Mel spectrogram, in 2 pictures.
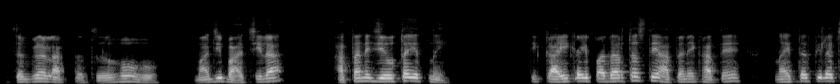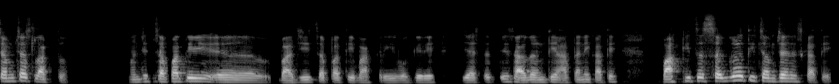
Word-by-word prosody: सगळं 130 Hz, +4 st, 0 dB
लागतंच. 95 Hz, -4 st, -4 dB
हो, 120 Hz, +6 st, -1 dB
हो. 100 Hz, -3 st, -5 dB, 0.4 s
माझी 115 Hz, +7 st, +1 dB
भाचीला 125 Hz, +10 st, +2 dB, 0.6 s
हाताने 145 Hz, +9 st, +2 dB
जेवता 145 Hz, +2 st, +5 dB
येत 155 Hz, -2 st, +5 dB
नाही. 100 Hz, -6 st, -6 dB, 0.8 s
ती -, -, -11 dB
काही-काही 140 Hz, +5 st, +5 dB
पदार्थच 150 Hz, +6 st, +2 dB
ती 170 Hz, -, +6 dB
हाताने 120 Hz, -1 st, -1 dB
खाते. 135 Hz, +8 st, -1 dB, 0.4 s
नाहीतर 130 Hz, +5 st, 0 dB
तिला 155 Hz, 0 st, +5 dB
चमचाच 150 Hz, +2 st, +1 dB
लागतो. -, -, -1 dB, 0.6 s
म्हणजे 115 Hz, +4 st, -8 dB
चपाती 135 Hz, +3 st, +3 dB, 0.3 s
अ, 105 Hz, -2 st, -2 dB, 0.3 s
भाजी 100 Hz, +3 st, -1 dB
चपाती, 105 Hz, 0 st, -3 dB
भाकरी 95 Hz, 0 st, -7 dB
वगैरे 95 Hz, +1 st, -3 dB, 0.3 s
जे 105 Hz, -, 0 dB
असतात 105 Hz, +2 st, -6 dB
ते -, -, -5 dB
साधारण 110 Hz, -1 st, +2 dB
ती 115 Hz, -, -2 dB
हाताने 110 Hz, +2 st, -5 dB
खाते. -, -, -5 dB, 0.5 s
बाकीचं 140 Hz, +7 st, +2 dB
सगळं 165 Hz, +5 st, +5 dB
ती 180 Hz, -, -2 dB
चमच्यानेच 145 Hz, -2 st, +1 dB
खाते. -, -, -6 dB
125 Hz, 140 wpm, -24 LUFS, 105-150 Hz, 0.8 s, ती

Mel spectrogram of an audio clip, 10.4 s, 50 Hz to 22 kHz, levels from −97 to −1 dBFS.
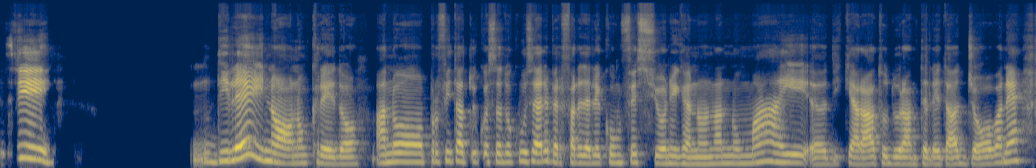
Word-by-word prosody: Sì. 295 Hz, -, +7 dB, 1.4 s
Mhmm, 205 Hz, -, -9 dB
di 225 Hz, +3 st, -1 dB
lei 295 Hz, +2 st, +7 dB
no, 195 Hz, -6 st, +2 dB
non 180 Hz, +1 st, -7 dB
credo. 165 Hz, -3 st, -3 dB
Hanno 205 Hz, +2 st, 0 dB
approfittato 215 Hz, +1 st, -4 dB
di 210 Hz, -, -10 dB
questa 200 Hz, 0 st, -5 dB
docu-serie 210 Hz, +2 st, -1 dB
per 190 Hz, -3 st, -3 dB
fare 180 Hz, -1 st, -4 dB
delle 180 Hz, 0 st, -2 dB
confessioni 185 Hz, -2 st, -4 dB
che 165 Hz, -2 st, -2 dB
non 160 Hz, +1 st, -5 dB
hanno 170 Hz, 0 st, -5 dB
mai, 195 Hz, +1 st, -2 dB
ehm, 155 Hz, -, -5 dB
dichiarato 160 Hz, +1 st, -2 dB
durante 160 Hz, 0 st, -3 dB
l'età 155 Hz, 0 st, -3 dB
giovane, 165 Hz, +8 st, -2 dB
185 Hz, 145 wpm, -22 LUFS, 165-210 Hz, 1.4 s, Sì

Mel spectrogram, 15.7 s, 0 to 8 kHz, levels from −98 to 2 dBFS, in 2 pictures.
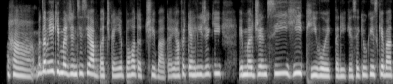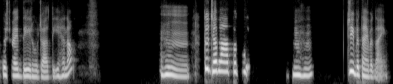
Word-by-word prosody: हाँ, 215 Hz, -6 st, -1 dB
मतलब 325 Hz, +5 st, +2 dB
एक 345 Hz, -1 st, +3 dB
इमरजेंसी 275 Hz, -3 st, +3 dB
से 280 Hz, +3 st, 0 dB
आप 250 Hz, -2 st, +5 dB
बच 210 Hz, 0 st, -2 dB
गई 210 Hz, -, -3 dB
ये 220 Hz, -, 0 dB
बहुत 230 Hz, +1 st, -1 dB
अच्छी 215 Hz, +3 st, -6 dB
बात 170 Hz, -2 st, -9 dB
है। 195 Hz, -, -7 dB
या 210 Hz, 0 st, -2 dB
फ़िर 250 Hz, +3 st, -4 dB
कह 235 Hz, -1 st, +2 dB
लीजिए 240 Hz, +1 st, -2 dB
कि 270 Hz, -1 st, -2 dB, 0.4 s
इमरजेंसी 240 Hz, +2 st, +1 dB, 0.3 s
ही 280 Hz, +1 st, +4 dB
थी 220 Hz, +2 st, 0 dB
वो 210 Hz, -1 st, +3 dB
एक 195 Hz, -1 st, -1 dB
तरीके 195 Hz, -1 st, -3 dB
से 215 Hz, +3 st, -3 dB
क्योंकि 230 Hz, +3 st, -1 dB
इसके 240 Hz, +1 st, +1 dB
बाद 225 Hz, -2 st, +2 dB
तो 230 Hz, -, +1 dB
शायद 205 Hz, -2 st, -3 dB
देर 195 Hz, -1 st, 0 dB
हो 180 Hz, -, -5 dB
जाती, 170 Hz, +2 st, -7 dB
है 200 Hz, +2 st, -5 dB
ना? 255 Hz, -, -5 dB, 1.8 s
हुँ, 205 Hz, -6 st, +1 dB, 0.3 s
तो 410 Hz, -, +8 dB
जब 340 Hz, +1 st, +8 dB
आपको 325 Hz, -1 st, +3 dB, 0.7 s
हुँ, 230 Hz, +3 st, -1 dB
हुँ। 210 Hz, +3 st, -2 dB, 0.7 s
जी 335 Hz, 0 st, +8 dB
बताएँ, 220 Hz, -7 st, 0 dB
बताएँ। 180 Hz, -1 st, -9 dB
230 Hz, 170 wpm, -19 LUFS, 200-255 Hz, 1.8 s, तो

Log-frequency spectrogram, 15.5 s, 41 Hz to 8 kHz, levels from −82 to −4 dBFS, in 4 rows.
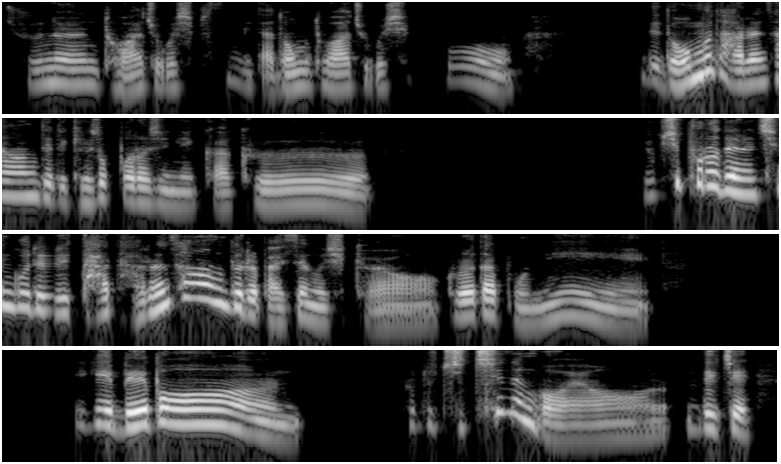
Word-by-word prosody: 주는 170 Hz, 0 st, -8 dB
도와주고 145 Hz, 0 st, -9 dB
싶습니다. 170 Hz, +2 st, -12 dB
너무 145 Hz, +3 st, -5 dB
도와주고 140 Hz, -1 st, -7 dB
싶고 185 Hz, +3 st, -11 dB, 0.6 s
근데 -, -, -14 dB
너무 280 Hz, +6 st, +3 dB
다른 175 Hz, -, 0 dB
상황들이 200 Hz, -5 st, -4 dB
계속 155 Hz, +5 st, -8 dB
벌어지니까 130 Hz, -6 st, -5 dB
그 130 Hz, -4 st, -6 dB, 1.4 s
60% 325 Hz, -, +1 dB
되는 245 Hz, -5 st, +5 dB
친구들이 225 Hz, -7 st, -1 dB
다 195 Hz, -, -1 dB
다른 250 Hz, +6 st, 0 dB
상황들을 325 Hz, -, +3 dB
발생을 125 Hz, -, -4 dB
시켜요. 245 Hz, -, -8 dB
그러다 175 Hz, +2 st, +3 dB
보니 135 Hz, -4 st, -10 dB, 1.0 s
이게 235 Hz, 0 st, +1 dB
매번 230 Hz, -, +6 dB, 0.5 s
저도 235 Hz, 0 st, -20 dB
지치는 295 Hz, -, +2 dB
거예요. 120 Hz, -, -5 dB
근데 -, -, -2 dB
이제 -, -, +1 dB
175 Hz, 295 characters per minute, -24 LUFS, 140-235 Hz, 1.4 s, 매번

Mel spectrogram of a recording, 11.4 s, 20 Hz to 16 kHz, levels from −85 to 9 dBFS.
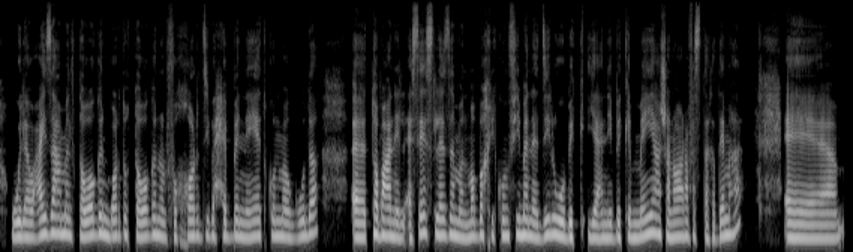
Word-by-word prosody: ولو 175 Hz, 0 st, +2 dB
عايزة 205 Hz, +5 st, +1 dB
أعمل 210 Hz, -2 st, +1 dB
طواجن 195 Hz, +3 st, +2 dB
برضه 185 Hz, +2 st, -2 dB
الطواجن 180 Hz, +2 st, 0 dB
الفخار 175 Hz, +2 st, -3 dB
دي 185 Hz, +1 st, -7 dB
باحب 185 Hz, -2 st, -4 dB
إن 180 Hz, -2 st, 0 dB
هي 175 Hz, +3 st, 0 dB
تكون 185 Hz, 0 st, -4 dB
موجودة. 180 Hz, +6 st, -1 dB, 0.4 s
آآ 170 Hz, -1 st, +5 dB
طبعًا 195 Hz, -2 st, +5 dB
الأساس 185 Hz, +7 st, -2 dB
لازم 195 Hz, -2 st, +1 dB
المطبخ 180 Hz, +4 st, -2 dB
يكون 185 Hz, +1 st, -2 dB
فيه 195 Hz, +2 st, -1 dB
مناديل 190 Hz, 0 st, +2 dB
وبك 175 Hz, -4 st, +2 dB
يعني 165 Hz, -1 st, 0 dB
بكمية 175 Hz, +5 st, 0 dB
عشان 190 Hz, -5 st, 0 dB
أعرف 180 Hz, 0 st, 0 dB
أستخدمها. 180 Hz, -, -2 dB, 0.6 s
آآ 160 Hz, -1 st, +1 dB
180 Hz, 150 wpm, -23 LUFS, 170-195 Hz, 0.6 s, آآ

